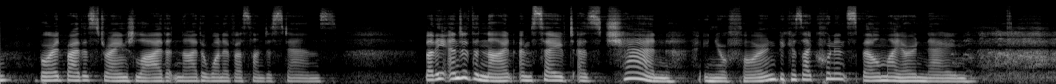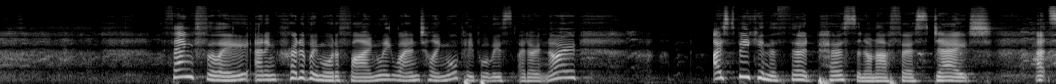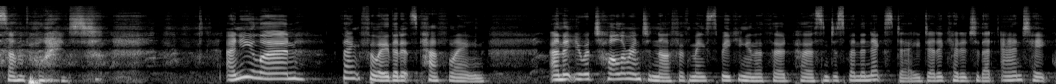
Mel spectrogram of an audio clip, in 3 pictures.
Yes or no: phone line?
no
